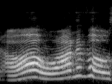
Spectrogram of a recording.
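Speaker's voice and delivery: high, loud, drawn-out delight. Real, not acted. Coach hearing a viewer's flirting success, delighted. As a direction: gush slowly over good news.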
